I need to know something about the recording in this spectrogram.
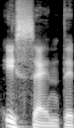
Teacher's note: Prima è chiusa, la seconda aperta. · Term: vocale aperta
